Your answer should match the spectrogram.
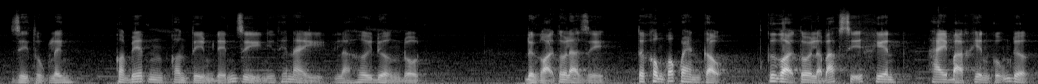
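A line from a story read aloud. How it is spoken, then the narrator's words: Quiet voice. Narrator (Vietnamese): Cậu ta nhỏ giọng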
